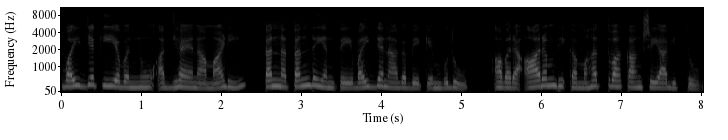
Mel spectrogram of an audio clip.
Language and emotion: Kannada, neutral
